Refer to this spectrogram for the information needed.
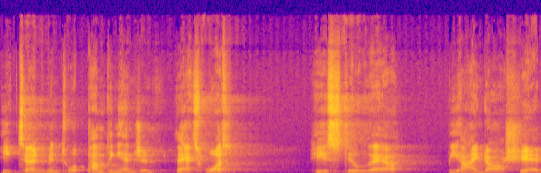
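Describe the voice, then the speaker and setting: A man uses a put-on character voice at a medium pitch and a moderate pace. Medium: read story. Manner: prim, proper, old-fashioned.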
